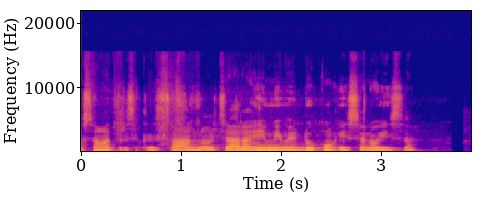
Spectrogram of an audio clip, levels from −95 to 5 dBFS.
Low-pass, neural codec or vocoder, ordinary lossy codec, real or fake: 19.8 kHz; none; none; real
